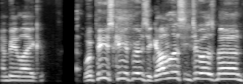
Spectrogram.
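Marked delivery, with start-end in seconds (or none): 1.3-3.7 loud, high-pitched yell in a character voice. Voicing a character calling out across a room: in-character yell. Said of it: "can I just yell out and be like".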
